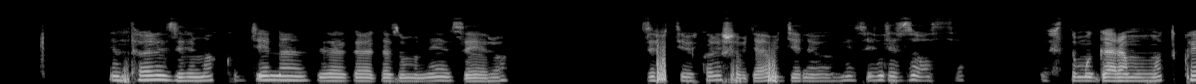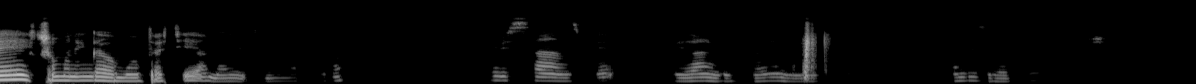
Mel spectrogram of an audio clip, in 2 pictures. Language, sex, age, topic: Kinyarwanda, female, 36-49, government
